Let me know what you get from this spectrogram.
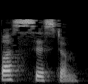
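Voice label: "BUS SYSTEM", English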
